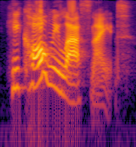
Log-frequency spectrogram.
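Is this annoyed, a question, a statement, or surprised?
surprised. It is said in a surprised tone. The speaker did not expect him to call. "Or I can say it as if I'm surprised"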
